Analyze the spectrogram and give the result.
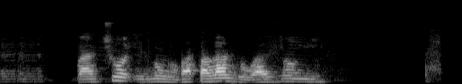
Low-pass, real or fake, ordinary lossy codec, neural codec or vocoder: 7.2 kHz; fake; Opus, 32 kbps; codec, 44.1 kHz, 3.4 kbps, Pupu-Codec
